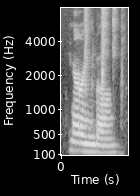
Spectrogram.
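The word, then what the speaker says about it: herringbone: is just a um hering bone is that how you say that how do you say that Herring bone Herring bone like the fish hairing all right so the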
